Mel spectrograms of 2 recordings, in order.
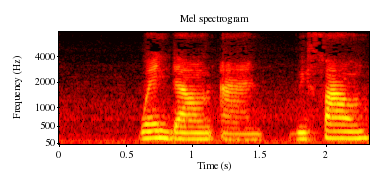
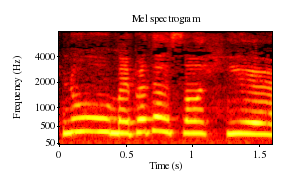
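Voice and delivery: higher, lightly voiced little girl denying; a hint of a small girl covering for her brother; light mock child voice, higher; mimicking a little girl; 8 semitones higher than usual. Voicing the younger sister.

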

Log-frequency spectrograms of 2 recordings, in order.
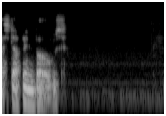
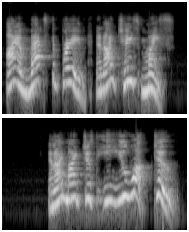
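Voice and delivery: mock-fierce kitten; 11 semitones higher than usual. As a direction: threaten in a tiny fierce voice. Max threatens Monster.

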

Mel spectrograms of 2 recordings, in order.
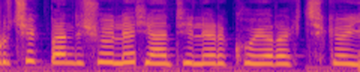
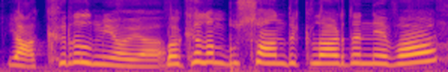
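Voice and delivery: ordinary talk, nothing marked

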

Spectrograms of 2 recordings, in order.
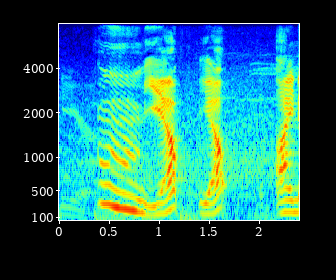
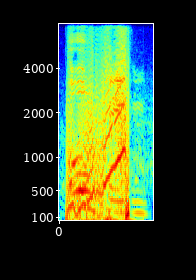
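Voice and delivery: a high, loud cry of disbelief at the pick; dismayed yell; 10 dB louder, slower than usual. Real, not acted. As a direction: wail the quarterback's name. Quarterback throws a pick.

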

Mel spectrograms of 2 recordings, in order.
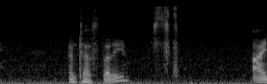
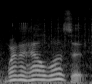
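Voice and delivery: exasperated; 10 semitones higher than usual. Real, not acted. Angry at unseen enemy.

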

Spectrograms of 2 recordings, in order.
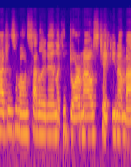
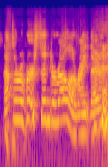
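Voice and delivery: higher, louder folksy mechanic voice; old-timey mechanic; 6 semitones higher, 5 dB louder than usual. Retold or imitated. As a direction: talk like a gruff old garage mechanic. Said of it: "an old-timey mechanic voice".

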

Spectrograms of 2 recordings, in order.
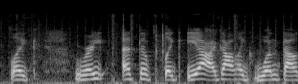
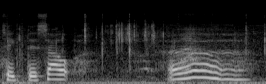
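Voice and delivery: ordinary talk

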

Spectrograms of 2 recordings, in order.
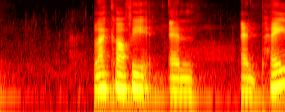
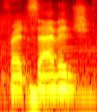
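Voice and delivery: normal talking voice

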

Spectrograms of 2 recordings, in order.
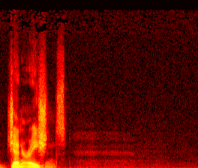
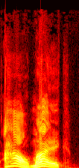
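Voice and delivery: loud high fake ouch; fake yelp; 7 semitones higher, 12 dB louder than usual. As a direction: overplay the pain. Final fake yell.

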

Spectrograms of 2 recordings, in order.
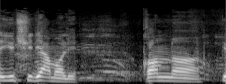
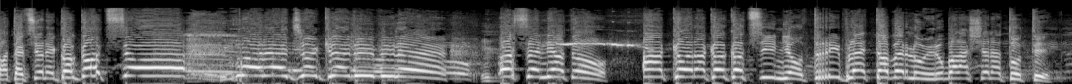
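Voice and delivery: breathless goal scream, much higher and louder; breathless italian goal commentary; 9 semitones higher, 4 dB louder than usual. Real, not acted. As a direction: erupt as the ball goes in. Equaliser scored, commentator erupts.

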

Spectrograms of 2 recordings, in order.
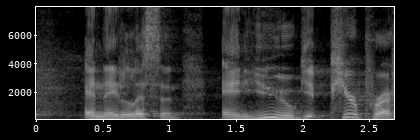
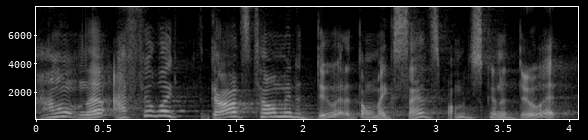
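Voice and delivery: high, unsure self; 9 semitones higher, 3 dB quieter than usual. Retold or imitated. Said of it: "I'm like".

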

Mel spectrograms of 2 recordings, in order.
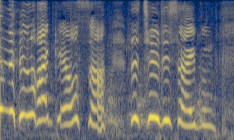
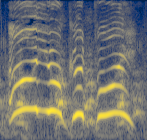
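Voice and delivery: cooing to a horse; 8 semitones higher, 10 dB louder than usual. Real, not acted. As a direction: pet voice, much higher and louder.

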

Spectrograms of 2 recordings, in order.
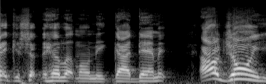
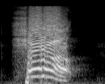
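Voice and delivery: loud, high, sudden shout; mock-indignant yell; 11 semitones higher, 9 dB louder than usual. Comic defending a fat joke, mock-indignant yell. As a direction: burst out yelling over your own joke.

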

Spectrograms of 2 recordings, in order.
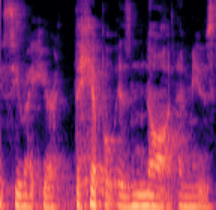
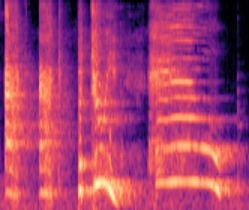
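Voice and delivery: much higher and louder, crying out for help; panicked hippo; 10 dB louder, much slower than usual. Acted. Hippo begging the bird for help, high and panicked. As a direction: splutter then shriek for help.

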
